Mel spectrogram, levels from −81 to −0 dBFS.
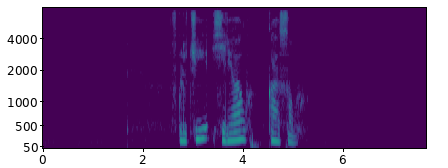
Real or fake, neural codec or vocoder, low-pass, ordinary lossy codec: real; none; 7.2 kHz; none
